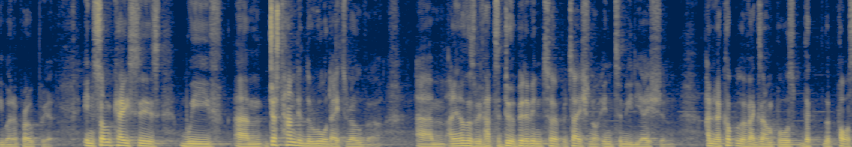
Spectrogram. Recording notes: This event was the 46th in our series, where the speakers presented their work in an exciting, quickfire format. Each speaker had eight minutes, followed by eight minutes of questions from the audience.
